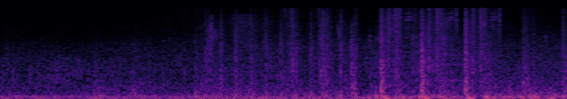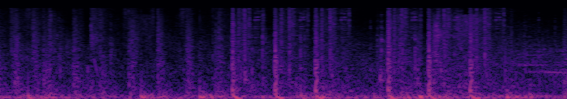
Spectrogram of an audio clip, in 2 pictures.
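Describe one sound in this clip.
Gunshots crack in rapid bursts close by.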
